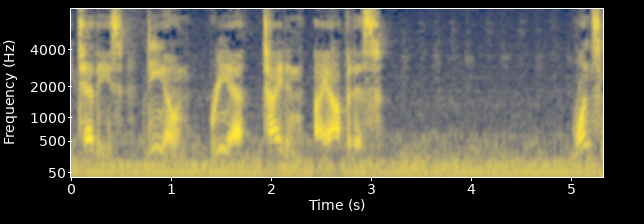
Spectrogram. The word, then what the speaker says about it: Tethys: The name Tethys has 2 customary pronunciations, with either a long or a short e. This might be a US-UK difference.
